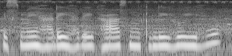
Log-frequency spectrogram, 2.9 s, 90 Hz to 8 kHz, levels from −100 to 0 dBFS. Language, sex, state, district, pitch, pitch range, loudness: Hindi, female, Uttar Pradesh, Lucknow, 205 Hz, 200-210 Hz, -17 LUFS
